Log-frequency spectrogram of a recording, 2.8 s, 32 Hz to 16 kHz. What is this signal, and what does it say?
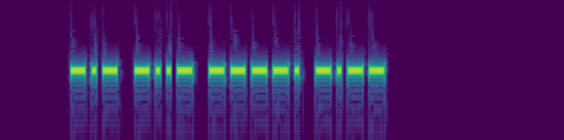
Morse code, heard as a keyed tone, about 43 wpm, 700 Hz. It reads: KX9Y
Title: USA Call Signs - 4 Characters - 6x Character Spacing - 45wpm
